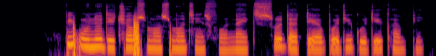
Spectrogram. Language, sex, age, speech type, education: Nigerian Pidgin, female, 15-29, spontaneous, tertiary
